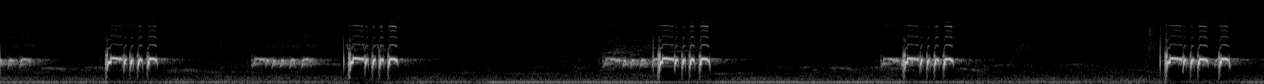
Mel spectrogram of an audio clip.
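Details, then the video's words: Singing local zebra dove, in full voice and said to set other zebra doves calling back: five phrases, each a smooth sustained coo followed by a rapid staccato cluster of pulsed notes, roughly every two to three seconds, over a low hum. "Perkutut lokal gacor bikin semua perkutut kepancing bunyi dan langsung NYAUT!!!"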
